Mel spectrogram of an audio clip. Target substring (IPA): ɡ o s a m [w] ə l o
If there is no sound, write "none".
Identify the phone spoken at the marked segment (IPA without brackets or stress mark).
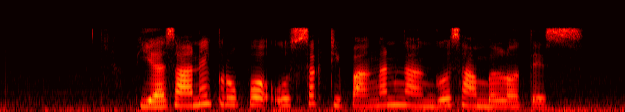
b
